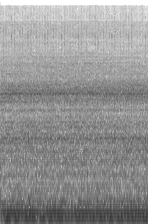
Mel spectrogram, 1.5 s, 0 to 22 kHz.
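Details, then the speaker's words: 2002 BMW 330Ci warming up, codes P0300: shaky, uneven idle from a random misfire blamed on vacuum leaks; car shakes and runs very badly when started cold, poor acceleration control. "al parecer tenemos un mix fire que lo podemos escuchar en el vehículo está temblando y lo podemos explicar en el escape"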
